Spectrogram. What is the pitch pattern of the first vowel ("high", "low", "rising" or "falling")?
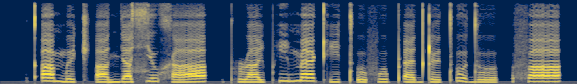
high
